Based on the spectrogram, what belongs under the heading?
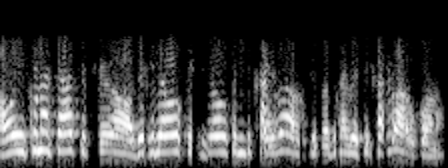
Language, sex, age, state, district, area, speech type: Odia, female, 30-45, Odisha, Jajpur, rural, conversation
